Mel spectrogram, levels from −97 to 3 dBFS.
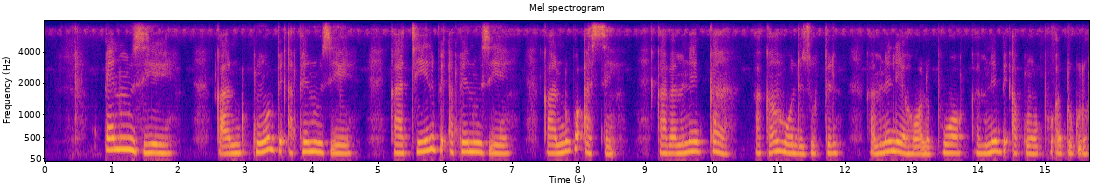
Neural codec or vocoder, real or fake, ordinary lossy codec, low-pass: none; real; Opus, 16 kbps; 7.2 kHz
